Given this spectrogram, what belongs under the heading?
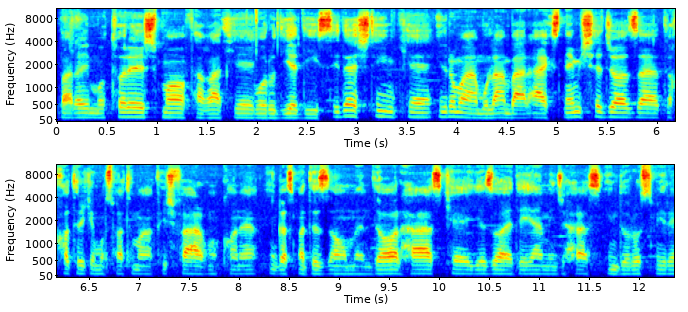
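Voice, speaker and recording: A man hosting a repair channel, giving a calm, polite step-by-step tutorial. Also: medium pitch, few pauses, faint music behind. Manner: calm, polite and methodical explaining. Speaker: host of a home repair channel.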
